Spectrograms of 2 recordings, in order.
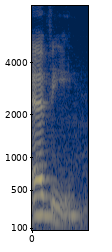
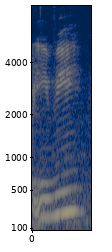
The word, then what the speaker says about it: Eebee: they call me Evie. Evie. Yeah, instead of Eevee.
